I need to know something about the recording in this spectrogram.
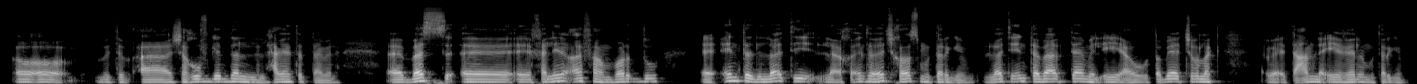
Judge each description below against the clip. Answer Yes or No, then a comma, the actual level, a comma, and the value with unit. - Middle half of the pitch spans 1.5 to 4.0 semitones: Yes, average, 3.1 semitones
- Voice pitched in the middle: No, low, 115 Hz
